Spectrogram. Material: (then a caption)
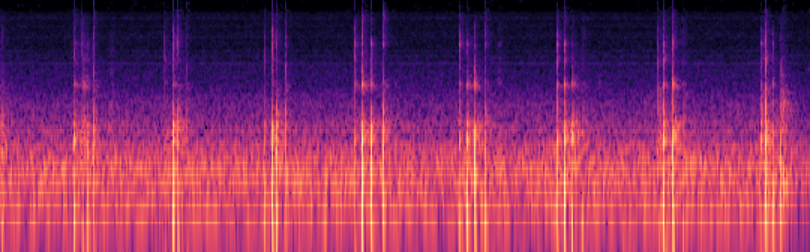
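Wood. Fingertips tap and short nails scratch the smooth, solid wooden back of a paddle hairbrush lying on a towel. About eight short clusters of quick, dry taps come roughly once a second, each dying out almost at once. A faint low hum runs steadily underneath.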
